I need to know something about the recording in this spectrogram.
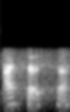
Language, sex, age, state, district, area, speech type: Bengali, female, 30-45, West Bengal, Kolkata, urban, conversation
